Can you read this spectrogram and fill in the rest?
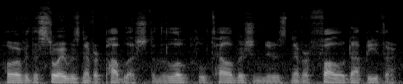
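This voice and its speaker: A man reading a scripted horror story as narrator, in a measured, grave storytelling manner. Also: sits low, little pitch movement, a little mellow. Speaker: creepypasta narrator. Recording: audible background noise and ambience.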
